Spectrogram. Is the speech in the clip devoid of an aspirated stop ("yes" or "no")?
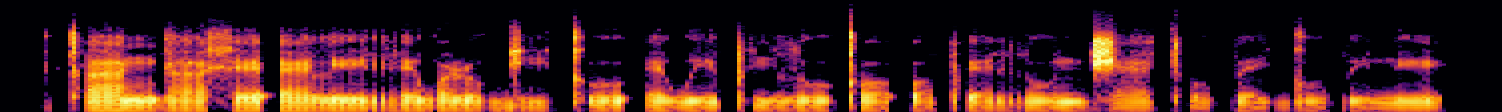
yes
